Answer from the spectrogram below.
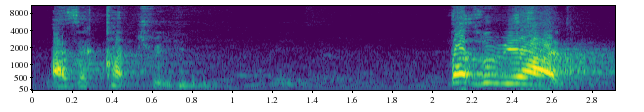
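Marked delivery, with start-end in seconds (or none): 2.1-2.9 higher and louder, hammering the point home; emphatic loud refrain. Real, not acted. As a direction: ring it out to the chamber like an accusation. Rising parliamentary attack, repeated refrain.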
